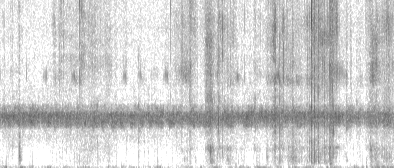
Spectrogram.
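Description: A small fire crackles and pops.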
